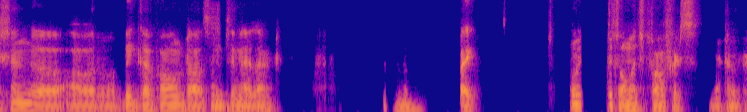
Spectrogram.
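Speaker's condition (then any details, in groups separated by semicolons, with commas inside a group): No condition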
